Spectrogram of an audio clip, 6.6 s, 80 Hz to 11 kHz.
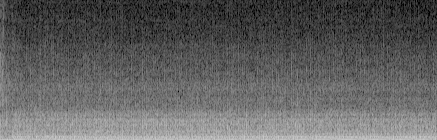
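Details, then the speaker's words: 427 big-block Chevy V8 on an engine run stand, first fire after sitting a long time; distributor timing adjusted, owner thinks the wrong way. Deep lumpy idle through open headers, steady even firing, no knocks or misses; normal stable idle. "I had to play with the timing, the distributor. I got it a little bit loose. I think I went the wrong way, but yeah, that sounds really good. It actually sounds really, really good."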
